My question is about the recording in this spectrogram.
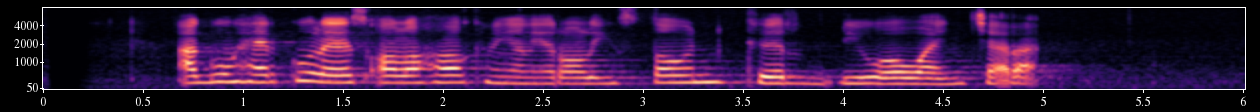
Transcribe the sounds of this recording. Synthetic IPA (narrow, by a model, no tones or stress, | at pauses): ʔaɡuŋɦɛrkulɛsɔlɔɦɔkniŋaliɾɔliŋst̪ownkʰɨrdiwawaɲt͡ʃa̰ɾa̰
